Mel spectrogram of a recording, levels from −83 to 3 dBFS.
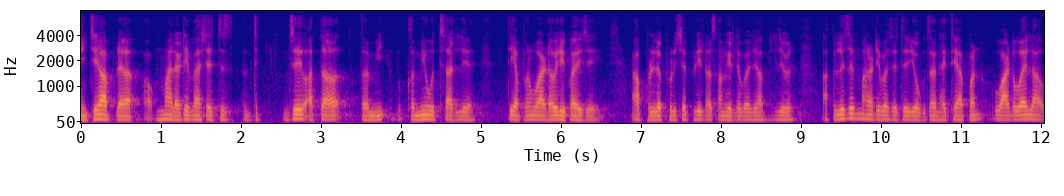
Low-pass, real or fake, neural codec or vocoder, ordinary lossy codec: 7.2 kHz; fake; codec, 16 kHz in and 24 kHz out, 0.6 kbps, FocalCodec, streaming, 4096 codes; none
